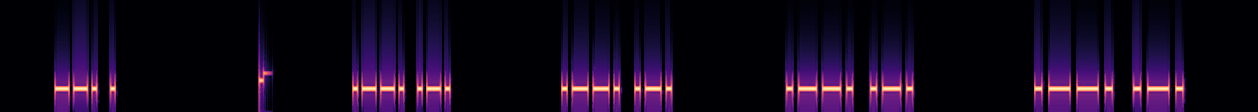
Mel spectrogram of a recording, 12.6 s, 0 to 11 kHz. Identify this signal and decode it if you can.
Morse code, heard as a keyed tone, about 23 wpm, 700 Hz. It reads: GE PR PR PR PR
